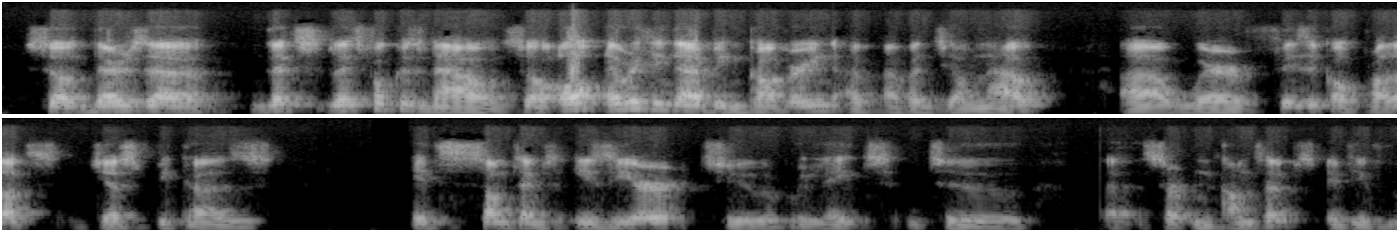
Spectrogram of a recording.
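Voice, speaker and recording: A man's voice: medium pitch, normal speed, muffled recording. A man from Spain, a non-native English speaker with a Spanish accent, gives an informal explanatory presentation, often restarting phrases and searching for words. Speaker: UX program manager giving a guest talk.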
